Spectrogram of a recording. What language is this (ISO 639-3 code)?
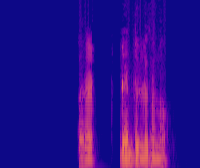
snd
